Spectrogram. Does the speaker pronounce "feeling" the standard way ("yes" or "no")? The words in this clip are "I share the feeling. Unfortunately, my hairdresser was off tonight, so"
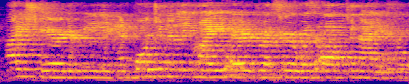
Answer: no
